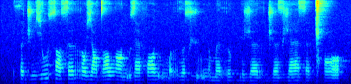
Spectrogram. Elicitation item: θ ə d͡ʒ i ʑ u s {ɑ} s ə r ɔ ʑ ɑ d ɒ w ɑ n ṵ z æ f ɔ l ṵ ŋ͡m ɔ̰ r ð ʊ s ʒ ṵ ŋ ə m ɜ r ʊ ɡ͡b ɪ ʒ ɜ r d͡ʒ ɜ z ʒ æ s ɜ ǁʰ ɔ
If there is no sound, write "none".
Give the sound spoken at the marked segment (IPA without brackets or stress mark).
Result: ɒ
